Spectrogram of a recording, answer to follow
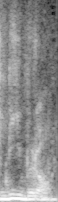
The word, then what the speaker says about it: libro: wrong it's leave wrong meaning that it ends it ends in a vowel so it has its emphasis on the second-to-last syllable so this first column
